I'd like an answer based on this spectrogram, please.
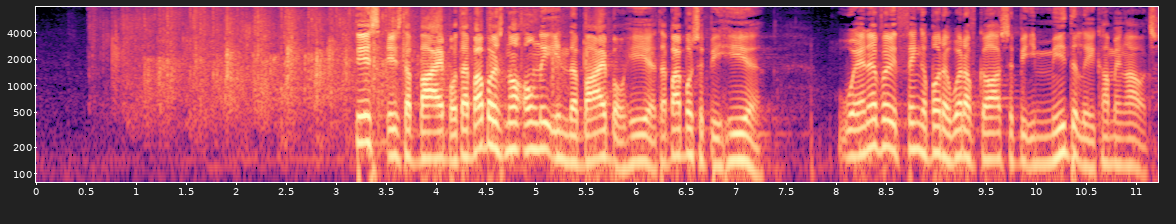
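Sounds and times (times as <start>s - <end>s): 
audience applause: 0.5s - 6.1s
speech: 3.2s - 7.4s, 8.0s - 11.2s.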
